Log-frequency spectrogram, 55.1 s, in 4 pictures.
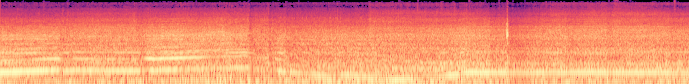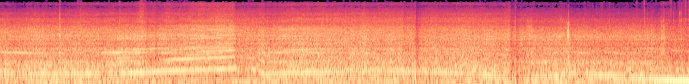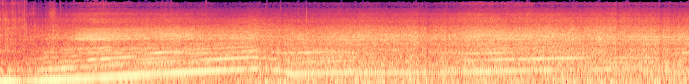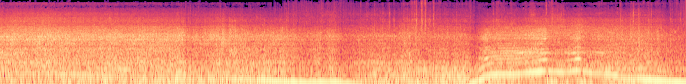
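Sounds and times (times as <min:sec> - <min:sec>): car engine revving: 0:00.0 - 0:55.0
road noise: 0:00.0 - 0:55.0.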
